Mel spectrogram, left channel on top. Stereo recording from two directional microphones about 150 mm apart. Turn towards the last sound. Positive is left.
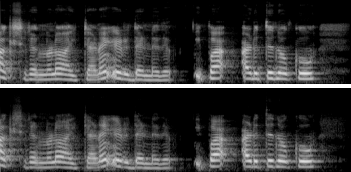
turn(degrees=25)  # may be behind; listen again after turning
